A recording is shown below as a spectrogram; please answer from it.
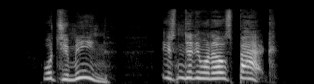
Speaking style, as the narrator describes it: Harry panted

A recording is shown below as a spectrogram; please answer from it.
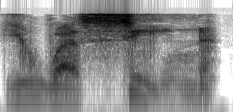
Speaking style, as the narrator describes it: he hissed

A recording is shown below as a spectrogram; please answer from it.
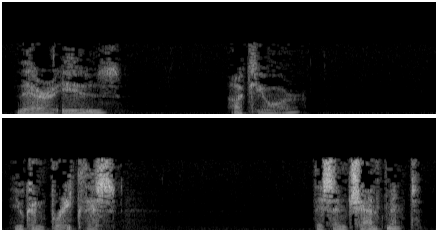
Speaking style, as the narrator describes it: weakly, he whispered hoarsely

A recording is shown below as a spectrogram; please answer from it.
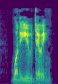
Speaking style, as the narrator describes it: Filch snarled suspiciously

